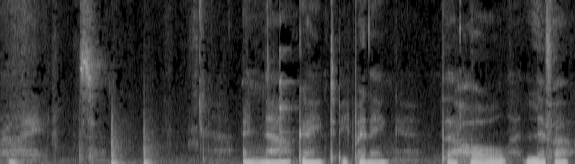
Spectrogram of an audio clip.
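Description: A woman's voice: mid-range voice, level tone, slow pace, creaky, mellow, slight background noise. A woman voicing a gleeful, ghoulish vampire in an ASMR roleplay, relishing her words and repeating them soothingly. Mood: relishing, matter-of-fact. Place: indoor kitchen counter.

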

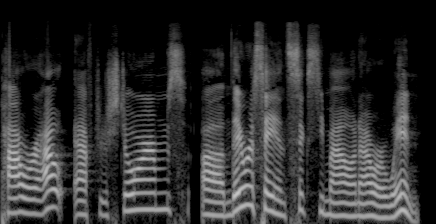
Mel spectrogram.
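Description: A woman's voice: mid-range voice, measured pace, a bit bright, clear, resonant tone, dry recording. A woman podcast host talking informally to her listeners, mixing news rundown with casual chat.

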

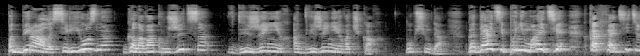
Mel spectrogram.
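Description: A woman vlog reviewer who is unwell, giving informal, exasperated and sarcastic commentary. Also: on the high side. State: unwell, says voice is nearly gone. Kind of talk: informal mocking commentary over video.

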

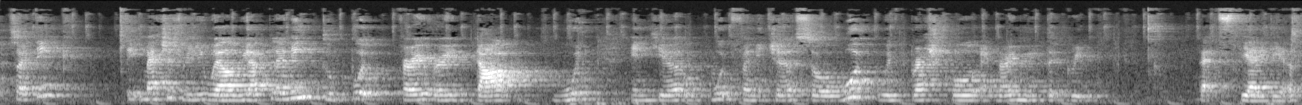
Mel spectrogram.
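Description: A woman's voice: mid-range voice, distant mic. Chatty malaysian woman walking through a bare house, lots of um's, voice bouncing off empty walls, camera a few steps back. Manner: chatty and explanatory, with frequent "um" and gesturing. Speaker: home renovation vlogger. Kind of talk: casual house tour walkthrough. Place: empty house with bare rooms and stairwell, indoors. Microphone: handheld camera at a few feet. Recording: echoey empty rooms, voice a bit off-mic.

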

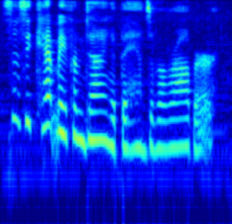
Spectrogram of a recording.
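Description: A woman playing a stern, world-weary woman in an audio drama, speaking in a firm, measured way. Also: mid-range voice, sing-song, faint music behind. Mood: weary, guarded. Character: guarded, world-weary forest-dwelling woman, stern and principled.

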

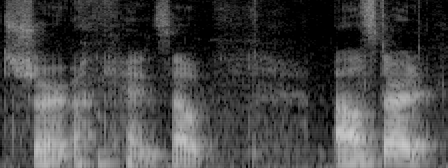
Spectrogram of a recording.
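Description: A young man in his twenties, a podcast guest, explaining things quickly and animatedly over a video call. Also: medium pitch. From United States, Persian-speaking family. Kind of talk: casual podcast conversation.

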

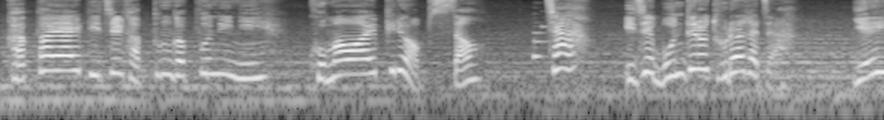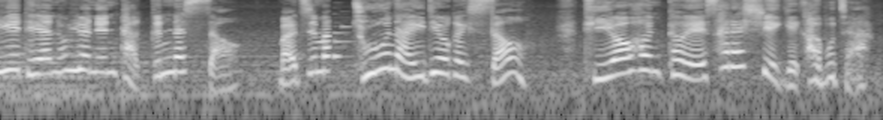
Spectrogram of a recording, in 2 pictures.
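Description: Haughty, high-voiced young noblewoman knight. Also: very animated, fairly quick, music in the background. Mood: aloof. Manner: haughty, cool. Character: proud young noblewoman knight, aloof, grudge-bearing, secretly kind. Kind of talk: video game voice acting.

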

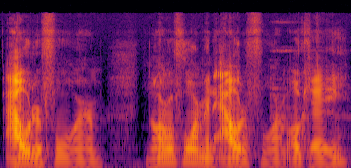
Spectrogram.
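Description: A man's voice: on the low side, animated, unhurried, fairly bright tone. A young man hosting a reaction video, talking casually and offhand as he comments on what he is watching. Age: young adult.

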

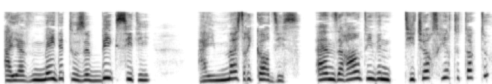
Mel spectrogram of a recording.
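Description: A woman's voice: high-pitched, a little slow, darkish tone, no echo, studio quality. A woman voicing a curious, polite female robot scientist in a video game, with precise, formal phrasing and earnest naivety. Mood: fascinated, excited. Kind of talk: video game companion dialogue.

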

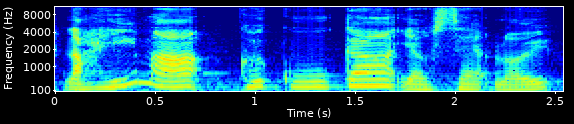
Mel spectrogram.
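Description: Caring singing teacher, lively Cantonese. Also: female voice, medium pitch, a little slow. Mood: defensive. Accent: Hong Kong Cantonese. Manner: earnest, admonishing. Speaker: radio drama actress. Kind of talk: radio drama acting.

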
